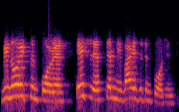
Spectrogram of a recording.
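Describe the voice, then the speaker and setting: A high-pitched woman with an Indian English accent teaches English online, chatty and teasing, calling on her students by name. Her voice comes through thin, phone-like video call audio. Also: lively intonation, fast talker. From South India. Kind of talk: online class lecture.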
